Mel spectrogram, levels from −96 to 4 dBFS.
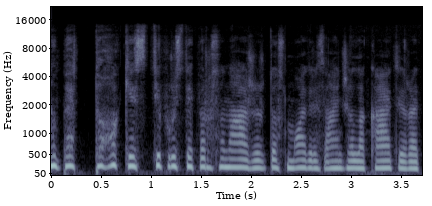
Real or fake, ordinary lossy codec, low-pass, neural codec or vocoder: real; AAC, 64 kbps; 14.4 kHz; none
